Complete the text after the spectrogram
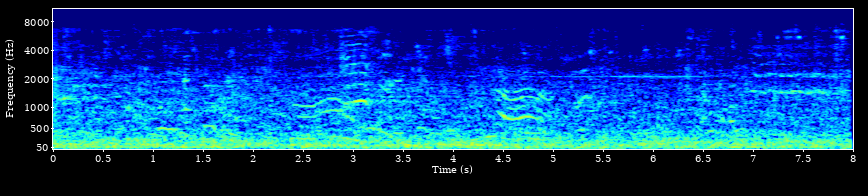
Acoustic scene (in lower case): park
